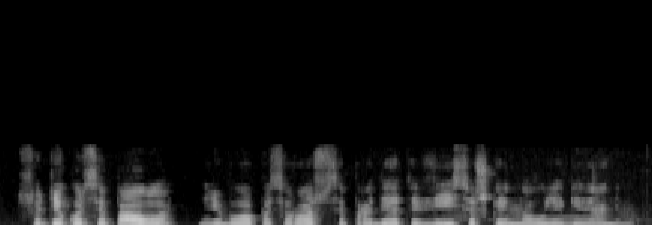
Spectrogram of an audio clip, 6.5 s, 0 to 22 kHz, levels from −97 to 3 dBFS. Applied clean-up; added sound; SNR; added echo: none; none; none; none.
